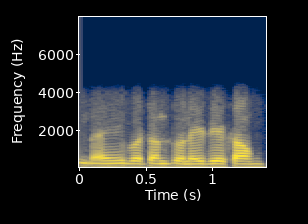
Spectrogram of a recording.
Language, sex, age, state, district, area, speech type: Urdu, male, 18-30, Delhi, South Delhi, urban, conversation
